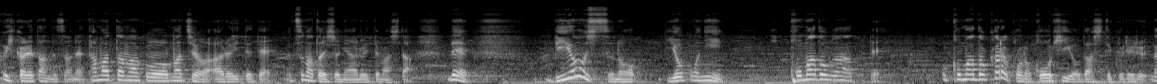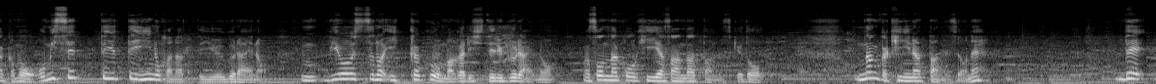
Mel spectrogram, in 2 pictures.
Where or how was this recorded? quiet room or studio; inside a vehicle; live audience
live audience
